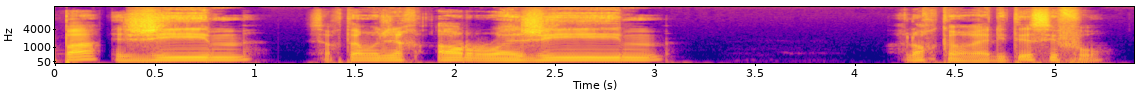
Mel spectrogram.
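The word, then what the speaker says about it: الرجيم: Alors qu'en réalité, il y a un roulement qui doit se faire, un takrar, une répétition de la lettre, mais qui est légère.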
